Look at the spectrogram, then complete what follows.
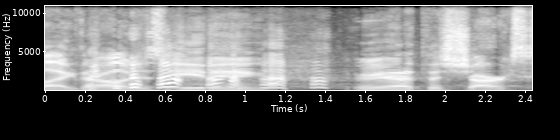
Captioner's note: laughter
